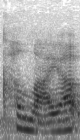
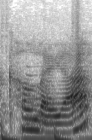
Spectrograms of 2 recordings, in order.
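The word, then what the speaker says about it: Callaia: Now this one can be, and I've heard it pronounced a couple different ways depending on maybe where you are in the world, Kalaya or Kalea.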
